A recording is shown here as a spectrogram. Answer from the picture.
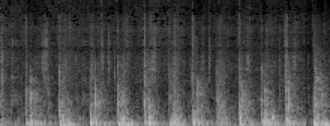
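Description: Foley footsteps going down a staircase, about ten hollow thuds in an even rhythm, with no talking.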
